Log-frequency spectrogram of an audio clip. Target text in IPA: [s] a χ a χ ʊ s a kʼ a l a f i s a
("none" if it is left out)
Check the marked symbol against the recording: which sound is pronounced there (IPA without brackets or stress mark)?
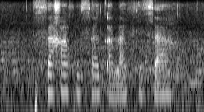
s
